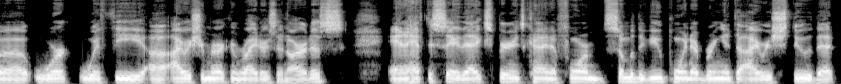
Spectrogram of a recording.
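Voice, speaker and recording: A man hosting a podcast interview, thinking aloud in a halting way with many fillers. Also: mid-range voice, no room sound. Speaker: podcast host. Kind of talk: conversational interview.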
